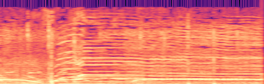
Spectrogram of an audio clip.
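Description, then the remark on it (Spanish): A large crowd gathered in front of the Sky Tower in Auckland, New Zealand, for a New Year fireworks show cheers and shouts continuously, a dense roar of voices with rising whoops and whistles, plus a few sharp pops cutting through the steady din of celebration. “En Nueva Zelanda, Auckland, grandes multitudes se reunieron frente a la Sky Tower para presenciar un gran espectáculo de fuegos artificiales.”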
